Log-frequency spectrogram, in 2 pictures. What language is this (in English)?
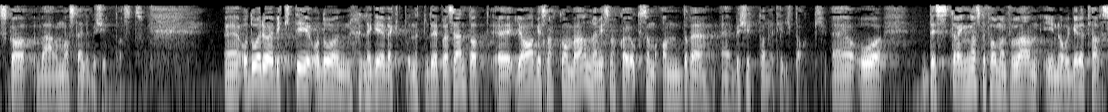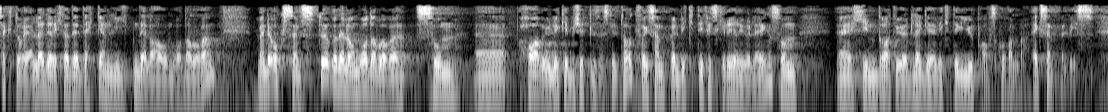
Norwegian Nynorsk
